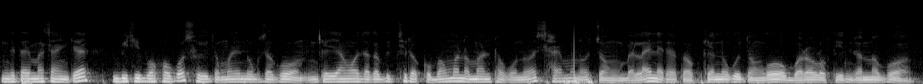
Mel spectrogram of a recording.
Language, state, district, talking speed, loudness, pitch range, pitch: Kokborok, Tripura, Dhalai, 210 wpm, -15 LUFS, 110-135 Hz, 120 Hz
